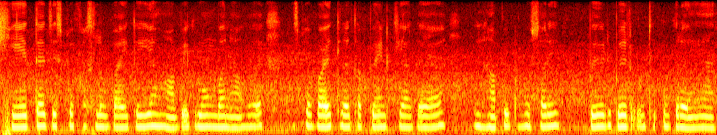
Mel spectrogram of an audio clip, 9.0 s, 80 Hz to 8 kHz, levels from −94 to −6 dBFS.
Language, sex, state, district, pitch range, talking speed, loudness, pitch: Hindi, female, Haryana, Rohtak, 205-215 Hz, 240 wpm, -18 LUFS, 210 Hz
